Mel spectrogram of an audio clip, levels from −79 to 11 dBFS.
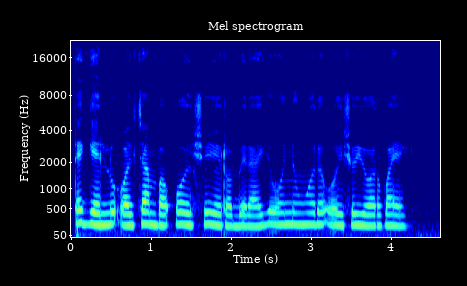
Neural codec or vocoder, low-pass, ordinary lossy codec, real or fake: none; none; none; real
